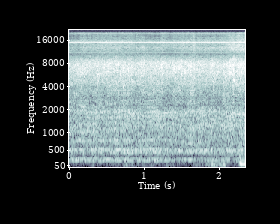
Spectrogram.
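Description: Honeybees from a new swarm in a hive box hum softly in a continuous, faint buzz, a low steady drone with no voices over it.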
